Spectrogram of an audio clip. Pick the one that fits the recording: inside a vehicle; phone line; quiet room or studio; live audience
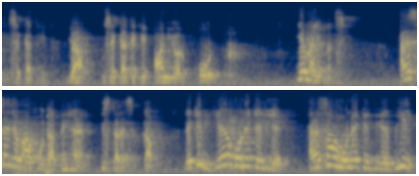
live audience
